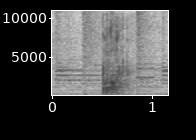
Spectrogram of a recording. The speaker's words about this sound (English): Who farted? I did.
